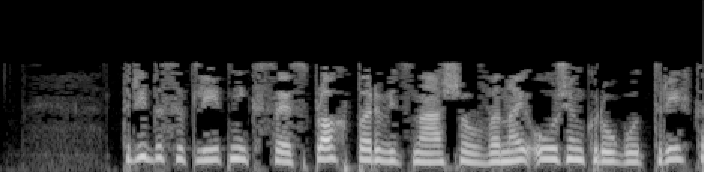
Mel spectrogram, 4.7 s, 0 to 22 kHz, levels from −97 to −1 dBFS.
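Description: Throughout the speech, the treble is cut off sharply at about 5.6 kHz, and heavy swirly, watery smearing sits on the sound. Both point to MP3 compression, likely at a very low bitrate around 16 kbps, with weak frequency lines dropping in and out between frames.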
